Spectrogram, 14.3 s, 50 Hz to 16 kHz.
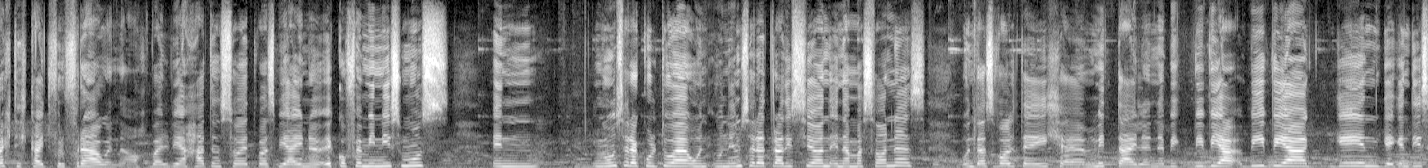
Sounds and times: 0.0s spontaneous live interview 14.2s

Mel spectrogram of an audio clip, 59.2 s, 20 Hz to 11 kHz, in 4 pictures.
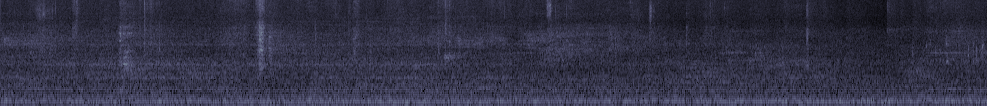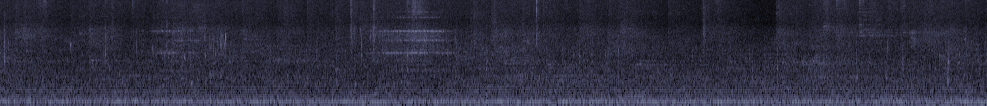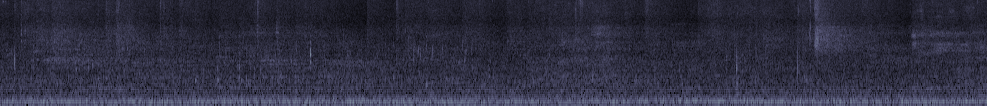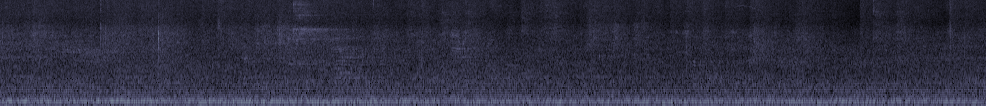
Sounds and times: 0.0s voices of visitors 59.2s

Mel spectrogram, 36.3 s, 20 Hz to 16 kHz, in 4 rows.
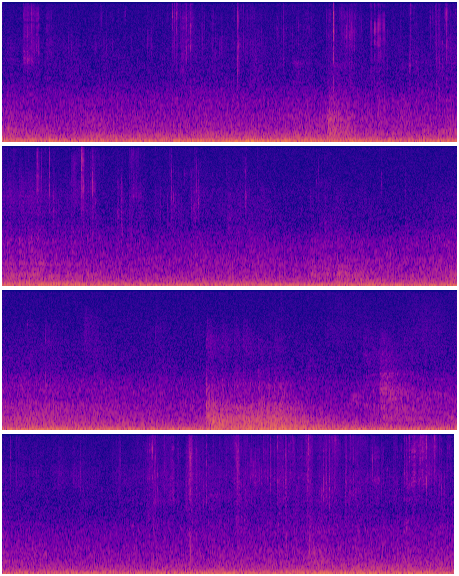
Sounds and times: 0.0s heavy doors that hang in their frames 20.0s
0.0s wind rips right through the space 36.3s
22.0s heavy doors that hang in their frames 30.1s
27.4s Discarded VHS tape fluttering in the wind 36.3s

